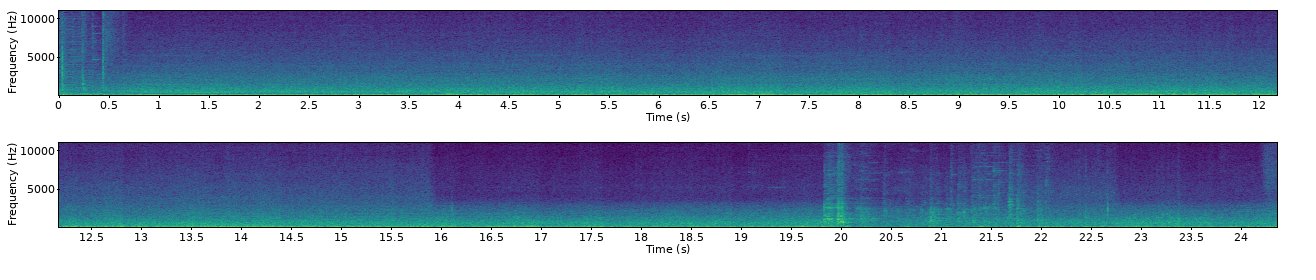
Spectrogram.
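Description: Diesel-hauled freight train passing close by: a steady, loud low rumble of locomotive engines, with the rolling noise of the cars on the rails. About twenty seconds in the sound suddenly drops, then builds again.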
